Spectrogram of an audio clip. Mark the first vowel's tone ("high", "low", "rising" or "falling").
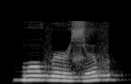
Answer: high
